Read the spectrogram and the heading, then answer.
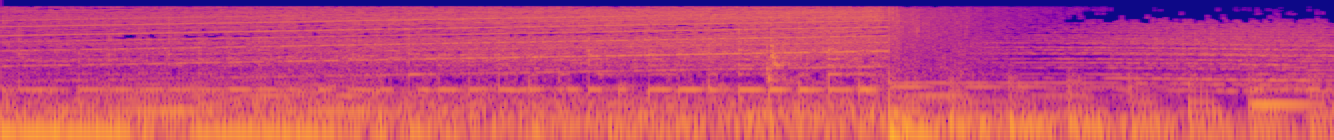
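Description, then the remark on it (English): A loud, steady airplane engine roar with rising whining tones as the jet gathers speed, then the pitch shifts abruptly near the end as the engine sound changes. “The plane is moving!”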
